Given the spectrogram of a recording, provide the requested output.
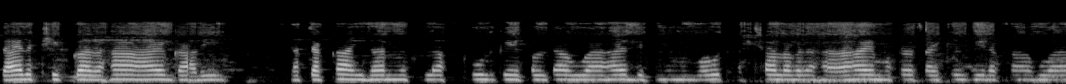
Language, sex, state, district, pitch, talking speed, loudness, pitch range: Hindi, female, Bihar, Purnia, 215 Hz, 155 wpm, -22 LUFS, 210-220 Hz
